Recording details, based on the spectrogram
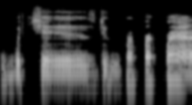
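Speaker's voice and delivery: very quiet, low, very slow eerie murmur. Retelling a woman's bedtime witch story to a grandson, imitating her talking very slowly. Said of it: "She's like talking very slowly".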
